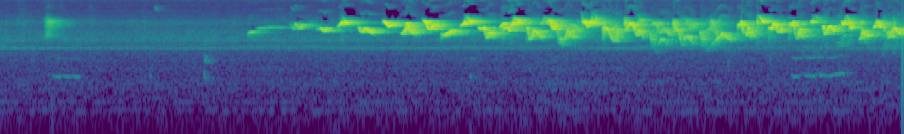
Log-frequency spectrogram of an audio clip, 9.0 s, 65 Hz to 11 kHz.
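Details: Ultramarine grosbeak (azulão) singing the surdina or carretilha style of song while warming up: after a brief opening chirp, a long fast run of high, bright, rapidly repeated notes, about 150 per minute, continuing to the end. A steady faint tone hums underneath.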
